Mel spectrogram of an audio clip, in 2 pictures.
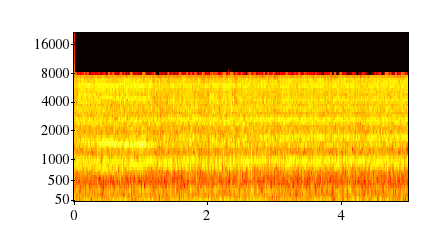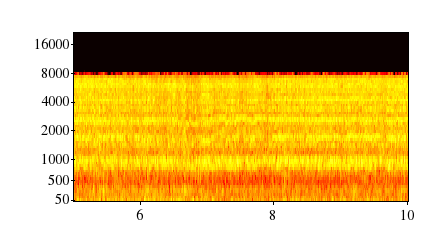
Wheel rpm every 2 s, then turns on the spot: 220, 230, 230, 220, 230.
none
